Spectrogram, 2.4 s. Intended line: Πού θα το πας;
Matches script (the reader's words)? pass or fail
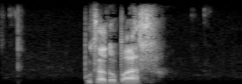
pass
